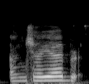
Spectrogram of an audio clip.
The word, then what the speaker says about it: enjoyable: Lively and enjoyable fun. Lively and enjoyable fun, yeah. By the way, careful the pronunciation. Enjoyable. Enjoyable. It looks like en, but that would be French. In English, in. Okay.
